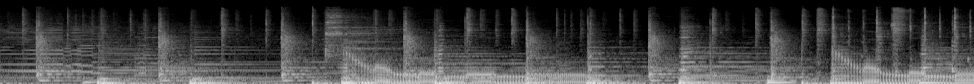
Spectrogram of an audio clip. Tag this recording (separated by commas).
Music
